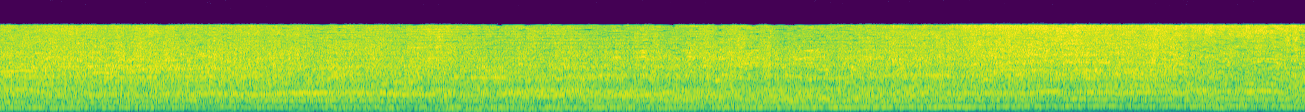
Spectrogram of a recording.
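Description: Several dirt-track modified race cars roar at full throttle around a dirt oval.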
